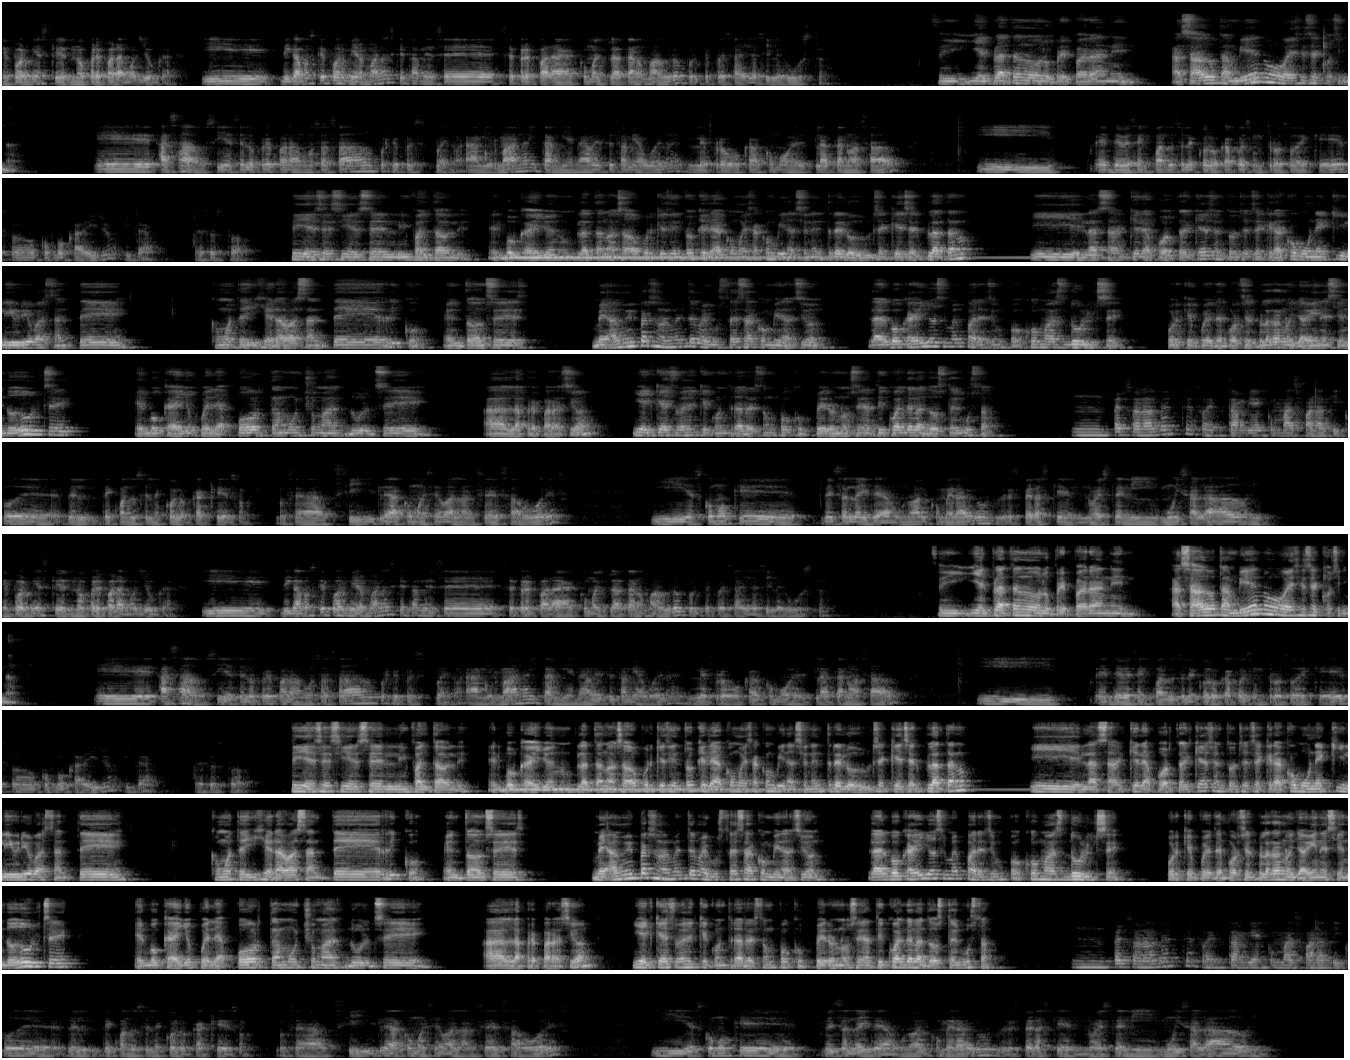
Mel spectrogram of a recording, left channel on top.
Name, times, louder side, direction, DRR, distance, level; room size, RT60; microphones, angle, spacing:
voice 1, 0.0-1.7 2.0-8.1 14.4-22.4 23.2-24.0 24.4-28.4 28.8-29.4 64.5-69.7 70.0-72.9 73.8-79.9, left 1 dB, 30° left, 1.4 m, -32 dB
voice 2, 9.4-11.4 11.7-13.6 29.8-36.6 37.2-41.7 42.5-45.6 46.3-48.6 49.0-51.6 52.0-54.5 55.2-58.1 58.7-59.8 60.1-63.8, right 5 dB, 85° right, 0.7 m, -24 dB
sound 1, 32.0-38.2, left 1 dB, 40° right, 0.8 m, -31 dB
9.9 x 5.3 x 2.2 m
head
